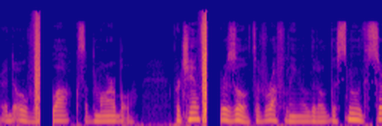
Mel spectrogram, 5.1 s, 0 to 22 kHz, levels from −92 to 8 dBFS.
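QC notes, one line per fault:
0.39–0.70 s: wireless microphone squelch dropout. The radio signal fades and hiss rises. The receiver's squelch then mutes the output for about 185 ms before the speech returns.
2.62–2.94 s: wireless microphone squelch dropout. The same fade recurs. Static builds, the squelch gate closes for about 192 ms, and the speech comes back after the hole.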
